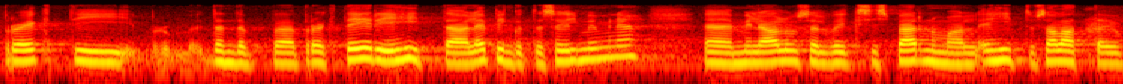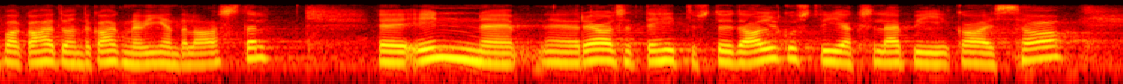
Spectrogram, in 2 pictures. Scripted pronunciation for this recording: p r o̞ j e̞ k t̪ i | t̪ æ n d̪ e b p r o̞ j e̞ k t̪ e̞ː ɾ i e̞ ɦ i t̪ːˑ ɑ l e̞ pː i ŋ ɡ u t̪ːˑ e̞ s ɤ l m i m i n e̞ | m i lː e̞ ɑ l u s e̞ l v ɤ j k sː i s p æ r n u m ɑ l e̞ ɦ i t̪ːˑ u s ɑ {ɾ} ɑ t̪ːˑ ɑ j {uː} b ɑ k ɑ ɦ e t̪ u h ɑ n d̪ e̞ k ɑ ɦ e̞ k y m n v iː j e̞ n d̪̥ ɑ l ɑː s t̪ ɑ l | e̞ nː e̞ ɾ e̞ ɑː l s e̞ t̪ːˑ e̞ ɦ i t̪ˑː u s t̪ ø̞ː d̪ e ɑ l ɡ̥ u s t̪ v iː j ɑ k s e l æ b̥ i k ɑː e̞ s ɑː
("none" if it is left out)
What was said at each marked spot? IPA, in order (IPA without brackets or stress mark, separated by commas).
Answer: l, u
